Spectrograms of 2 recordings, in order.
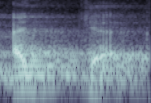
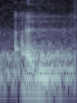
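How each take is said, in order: First: The final consonant is doubled and held. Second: The final consonant is short with a light bounce. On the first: The speaker calls it wrong. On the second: The speaker calls it right.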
